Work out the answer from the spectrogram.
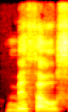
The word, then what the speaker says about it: Mythos: It's pronounced mythos like mythology.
